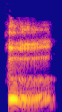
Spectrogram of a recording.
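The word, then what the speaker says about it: ה: Konsonan Ibrani he ya. He diucapkan seperti H dalam kata hati.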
